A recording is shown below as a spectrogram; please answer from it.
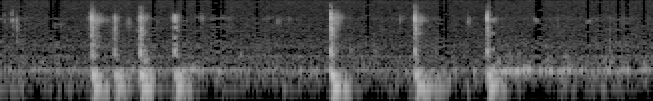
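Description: Faint, scattered light taps and clicks of a pen stylus on a drawing tablet while handwriting, about seven in the first three seconds, against near silence.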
